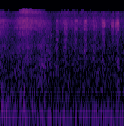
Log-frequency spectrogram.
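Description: Near silence with a few faint, short strokes of a felt-tip marker on paper as a dashed line is drawn.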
